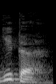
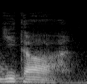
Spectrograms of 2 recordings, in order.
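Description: First: The final vowel is short. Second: The final vowel is long. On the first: It means a song. The speaker calls it wrong. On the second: It means an instruction. The speaker calls it right.

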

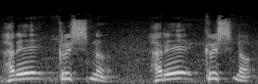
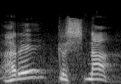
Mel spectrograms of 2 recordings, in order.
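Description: First: The name ends without a long 'aa' vowel. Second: The name ends with a long 'aa' vowel. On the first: It calls the male deity. The speaker calls it right. "इसका उच्चारण आप जानते हैं कैसा होना चाहिए" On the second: It calls a female name by mistake. The speaker calls it wrong. "लेकिन normally लोग उच्चारण क्या करते हैं"

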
